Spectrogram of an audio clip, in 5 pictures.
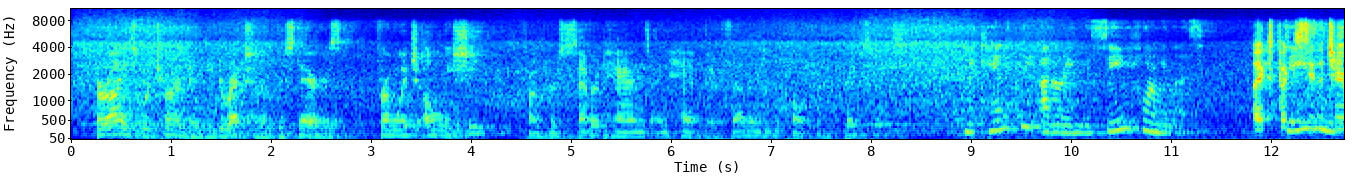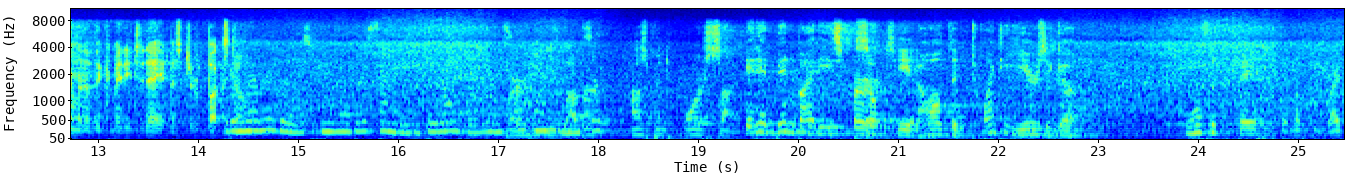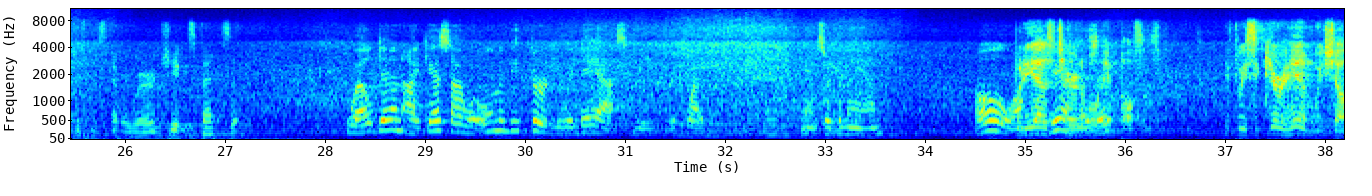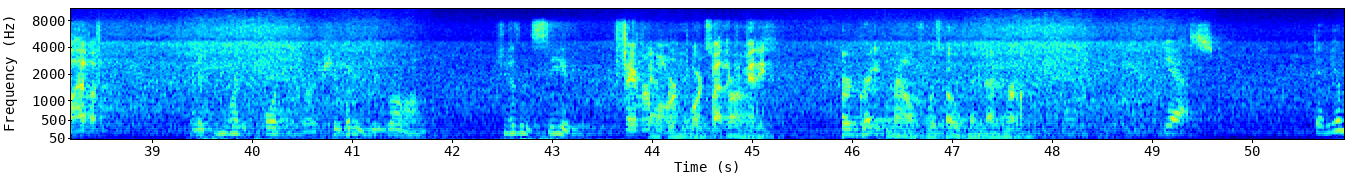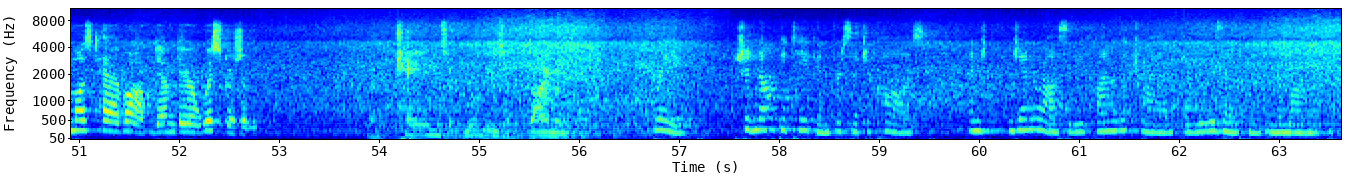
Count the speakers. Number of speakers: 9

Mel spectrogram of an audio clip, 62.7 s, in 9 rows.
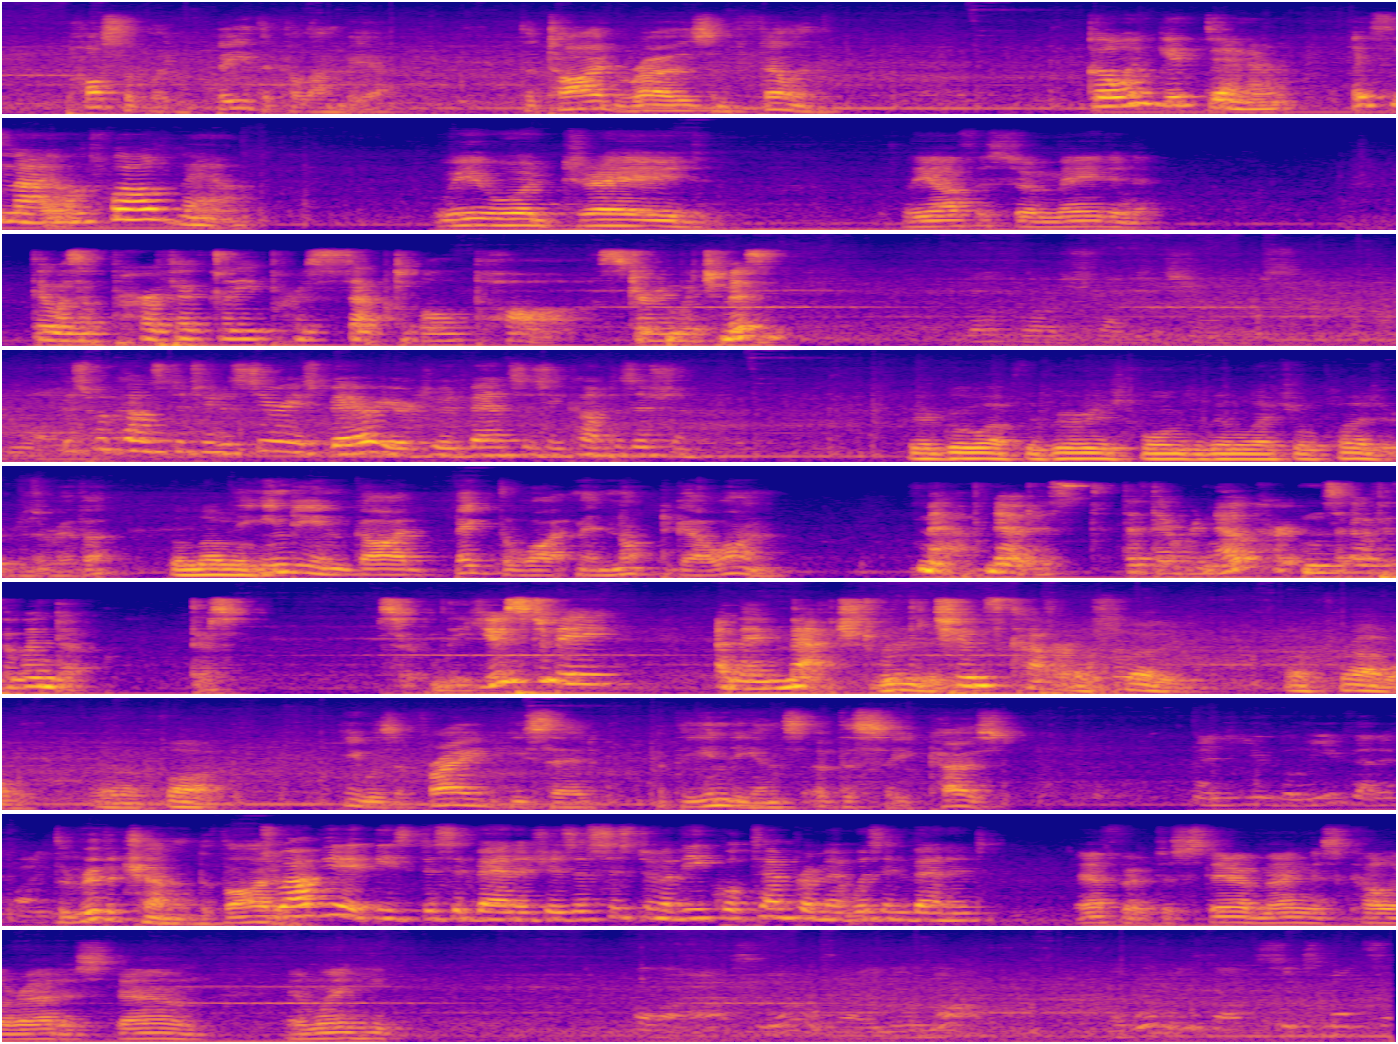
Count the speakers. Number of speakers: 7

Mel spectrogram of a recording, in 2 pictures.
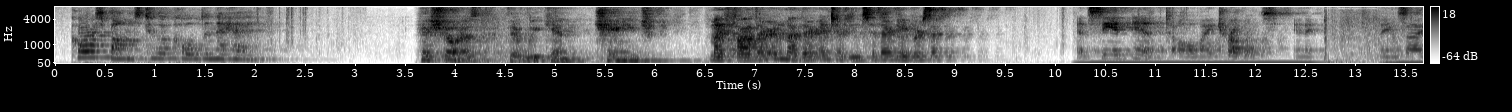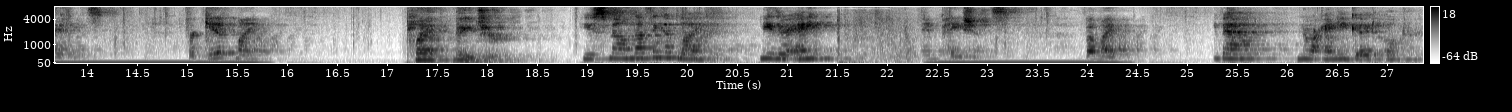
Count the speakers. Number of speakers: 4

